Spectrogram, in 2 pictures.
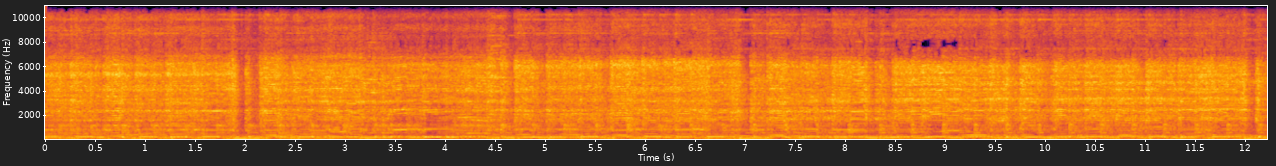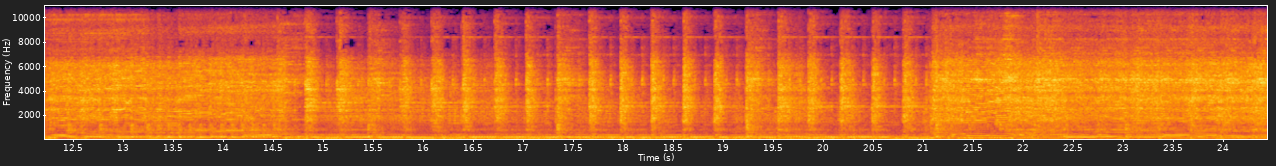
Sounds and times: Guitar: 0.0s - 24.4s
Heavy metal: 0.0s - 24.4s.

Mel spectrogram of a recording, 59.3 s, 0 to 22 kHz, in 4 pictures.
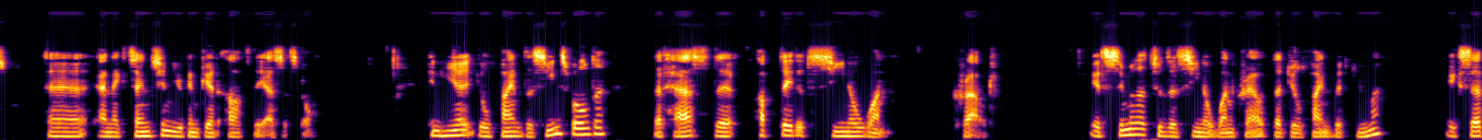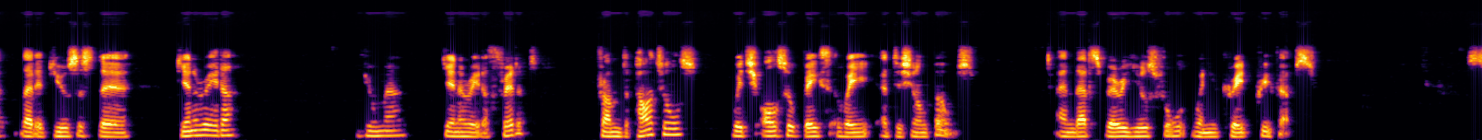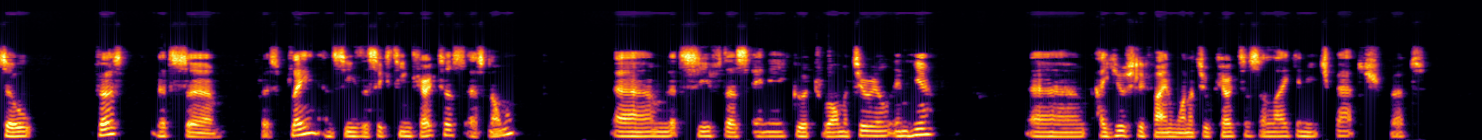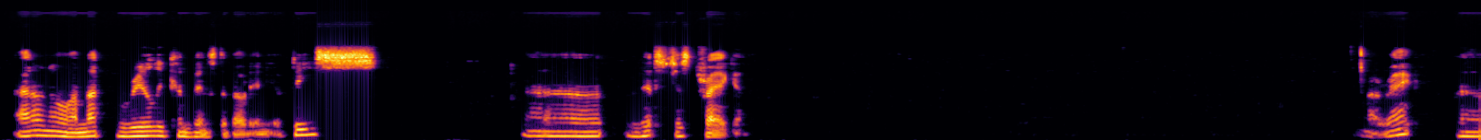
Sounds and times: Speech: 0.0s - 3.3s, 4.3s - 9.0s, 9.6s - 10.1s, 10.9s - 17.3s, 18.4s - 24.7s, 25.3s - 28.1s, 29.5s - 35.0s, 35.8s - 39.2s, 39.9s - 44.0s, 44.6s - 48.4s, 49.7s - 52.0s, 58.1s - 59.2s.

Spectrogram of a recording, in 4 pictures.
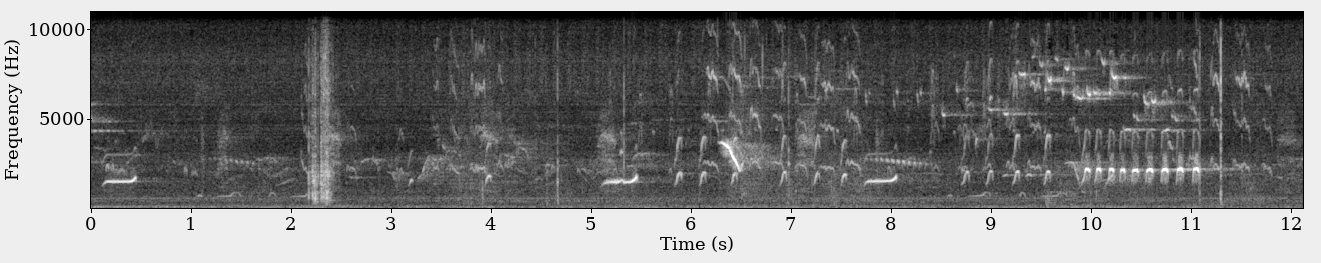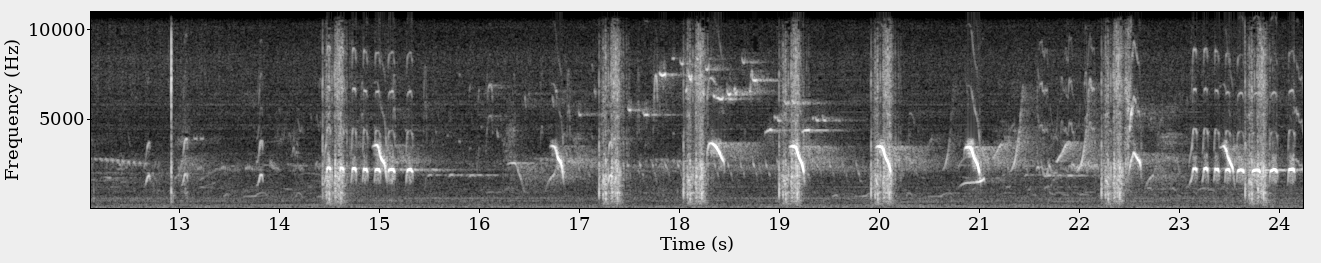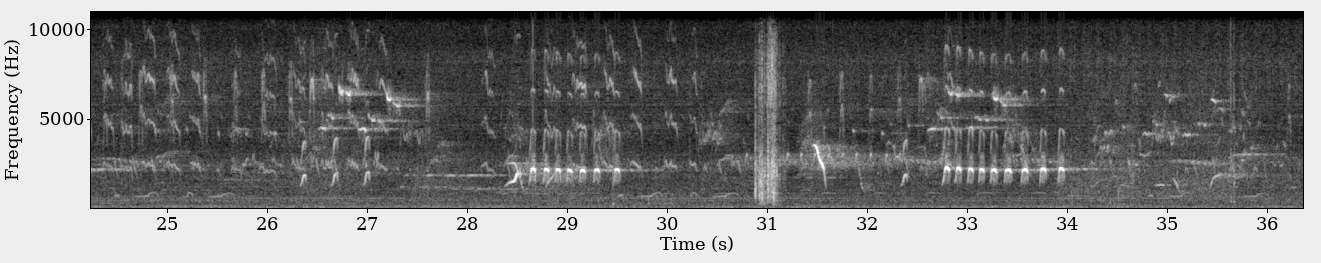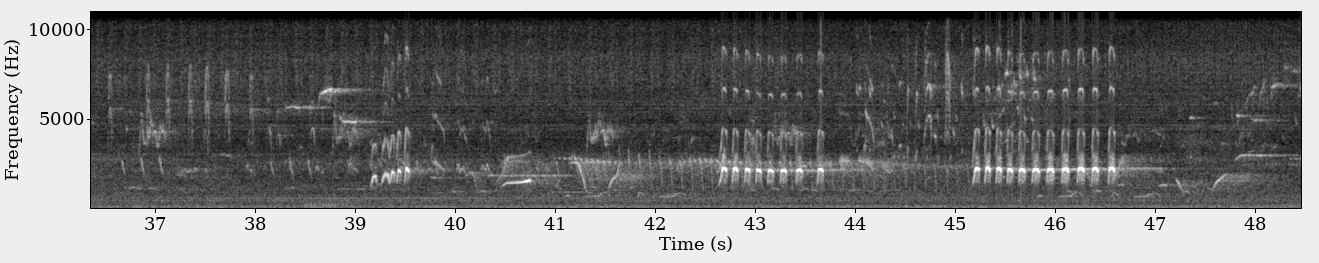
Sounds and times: Bird vocalization, bird call, bird song: 0.0s - 48.4s.

